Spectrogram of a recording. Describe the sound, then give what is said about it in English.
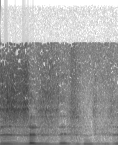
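A person imitates with their voice a low, steady buzz heard at their house, holding a droning hum for almost two seconds with slight wavers in pitch. “It was this low level buzz.”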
